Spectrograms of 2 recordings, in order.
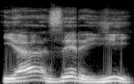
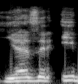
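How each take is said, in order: First: Final ই with a clear y glide, "yi"; careful right take of ই as yi; correct ya-zer. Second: Final ই as a bare hamza vowel, no y; quick ই with the y glide dropped; ya-zer mispronounced. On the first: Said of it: "বলতে হবে". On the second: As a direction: common mistake, plain i for yi in ই. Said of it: "বলে থাকি আমরা অনেকে". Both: Shown as a demonstration.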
